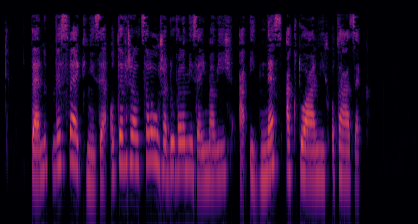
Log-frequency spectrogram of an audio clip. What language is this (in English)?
Czech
